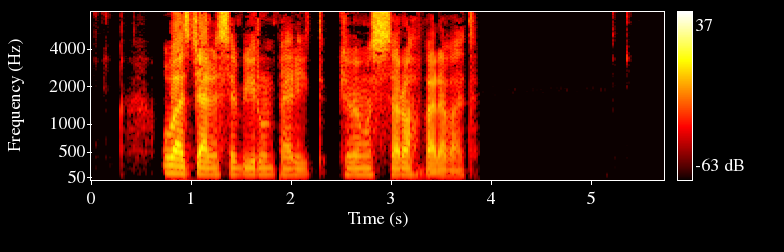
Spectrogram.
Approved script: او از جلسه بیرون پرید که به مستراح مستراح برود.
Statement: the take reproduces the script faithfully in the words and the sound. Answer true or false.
false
